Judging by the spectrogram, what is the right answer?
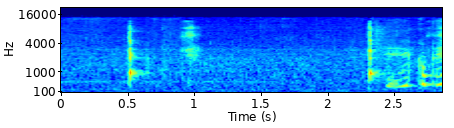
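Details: Two sharp, abrupt hiccups about two seconds apart, with brief voiced noise after the second, recorded in 2009 on a Flip Video camcorder; ordinary hiccups.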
